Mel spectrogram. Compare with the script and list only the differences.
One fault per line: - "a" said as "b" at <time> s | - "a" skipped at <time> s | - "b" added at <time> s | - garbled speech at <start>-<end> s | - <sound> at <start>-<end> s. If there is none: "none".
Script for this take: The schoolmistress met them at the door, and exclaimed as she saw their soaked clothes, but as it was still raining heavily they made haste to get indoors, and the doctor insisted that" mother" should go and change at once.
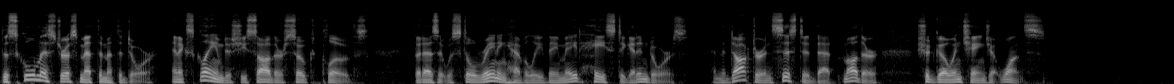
none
